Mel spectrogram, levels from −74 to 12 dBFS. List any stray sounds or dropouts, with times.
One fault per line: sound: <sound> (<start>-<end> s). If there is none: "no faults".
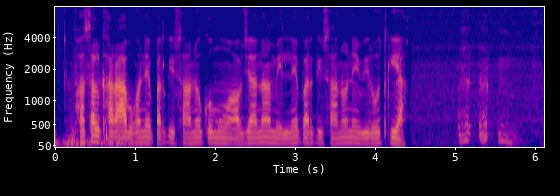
sound: dropout (1.2-1.3 s)
sound: throat clearing (5.0-5.9 s)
